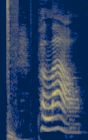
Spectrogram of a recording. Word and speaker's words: Palau: Palau. Palau. See the unstressed syllable at the start, p, and the stronger lao as the second syllable, Palau.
